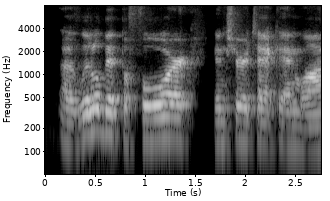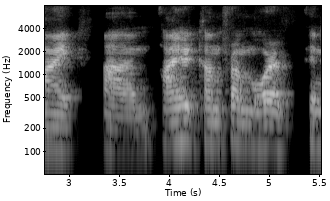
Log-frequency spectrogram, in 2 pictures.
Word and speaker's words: NY: It's NY. NY. All right. I've been saying it wrong. I've been mispronouncing. Yeah, a lot of people do as well. Yeah, sometimes we say InsurTech New York ourselves, but officially it's NY.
